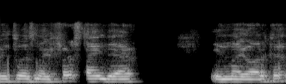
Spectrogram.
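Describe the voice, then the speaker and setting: A man with a Brazilian accent, medium pitch and a dark, mellow tone, in a monotone, flat intonation at a moderate pace. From Rio de Janeiro, Brazil. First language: Portuguese. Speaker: filmmaker, cinematographer. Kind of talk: film Q&A.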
